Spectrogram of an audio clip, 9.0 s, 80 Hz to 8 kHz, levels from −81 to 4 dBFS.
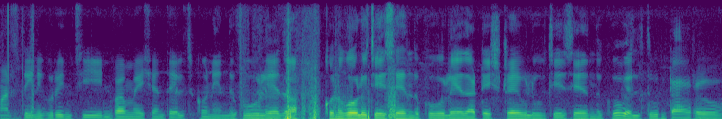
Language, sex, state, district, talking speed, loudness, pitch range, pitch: Telugu, male, Andhra Pradesh, Annamaya, 95 wpm, -22 LUFS, 115-125 Hz, 120 Hz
